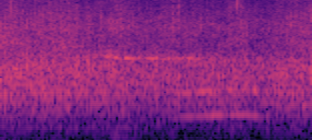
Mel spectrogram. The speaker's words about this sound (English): He's getting kind of half-booed, half-cheered.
